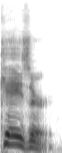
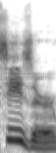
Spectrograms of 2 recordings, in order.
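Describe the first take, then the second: First: It is said with the classical Latin pronunciation. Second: It is said with the English pronunciation. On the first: The speaker calls it right. "the correct pronunciation in the Latin" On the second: The speaker calls it wrong. "not Caesar, which is an Anglo corruption"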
